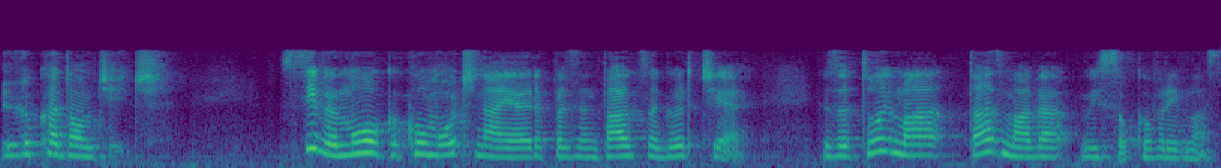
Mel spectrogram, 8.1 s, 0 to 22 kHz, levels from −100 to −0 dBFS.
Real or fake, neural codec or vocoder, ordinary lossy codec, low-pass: fake; codec, 16 kHz, 1.1 kbps, Voila-Tokenizer; none; 7.2 kHz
